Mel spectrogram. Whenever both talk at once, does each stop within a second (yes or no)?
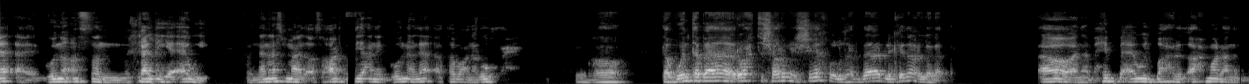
yes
